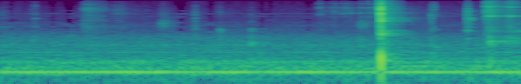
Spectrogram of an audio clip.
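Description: Scissors trimming a wooden stick for windmill blades, a single sharp snip near the close of a quiet stretch, with faint handling noise around it.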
